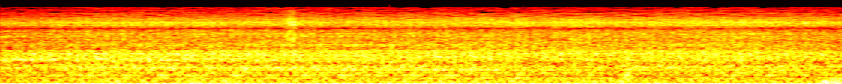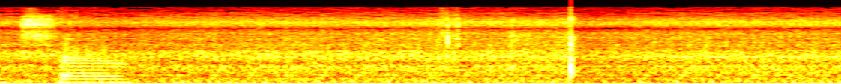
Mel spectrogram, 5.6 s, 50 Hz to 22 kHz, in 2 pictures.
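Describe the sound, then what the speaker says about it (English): A 2014 Chevrolet Cruze turbo diesel engine idles with a steady low hum throughout, a brief voice breaking in once over the running engine. "Now we'll get a little view of the engine running here"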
